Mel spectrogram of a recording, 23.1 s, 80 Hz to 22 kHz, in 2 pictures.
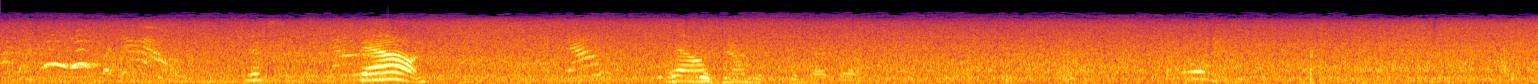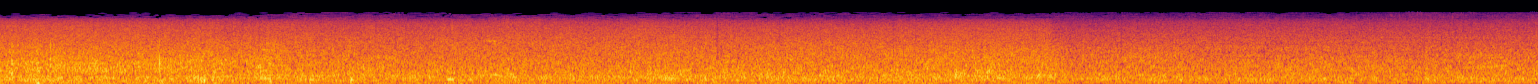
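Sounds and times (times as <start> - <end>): waterfall rushing: 0.0 - 23.0.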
